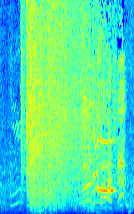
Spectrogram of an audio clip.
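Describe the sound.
A person jumps off a boat into the sea with a sudden, loud splash, followed by a couple of seconds of churning, sloshing water in strong waves while voices call out over it.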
